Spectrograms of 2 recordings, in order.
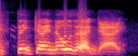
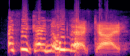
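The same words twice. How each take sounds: First: High, mock-squeaky repeat; a high cartoonish squeak; squeaky joke voice. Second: Very high, tiny squeak of a voice; a high silly squeak claiming to know the guy; squeaky joke voice. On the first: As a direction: say it again in a high silly voice. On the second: Pretend. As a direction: squeak it out like a little cartoon critter. Joking about a game creature.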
